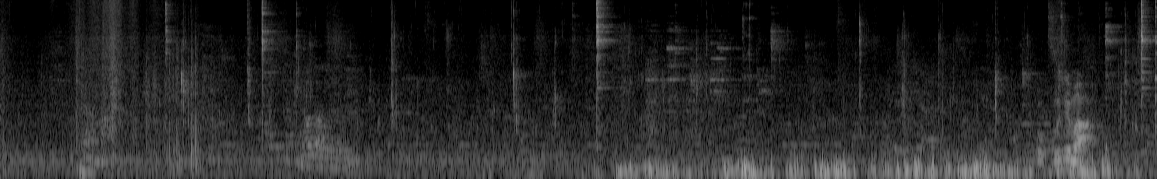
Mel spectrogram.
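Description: Chopsticks clink on a plate.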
